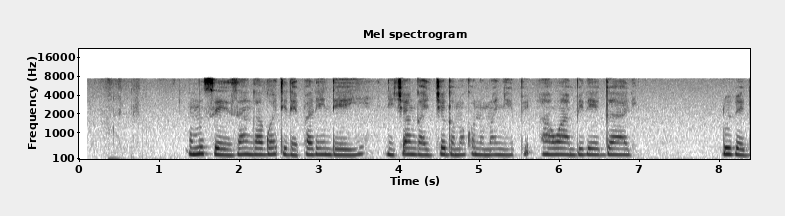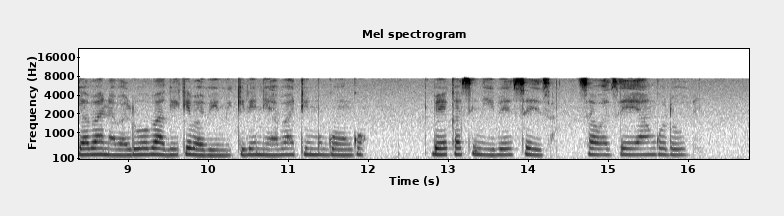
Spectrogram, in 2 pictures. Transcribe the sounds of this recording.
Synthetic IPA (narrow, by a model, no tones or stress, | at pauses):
omuse̞ːzaŋɡaːɡwaːtiɾepaleːndeːjinicaŋɡaɟeɡamako̞nomaɲipiawaːmbiɾe̞ɡaːli | luβeɡaːβaːnaβaliwo̞βaɡekeβaβiːmikiɾe̞niaβaːtimuɡo̞ːŋɡo̞ | βe̞kasiniβeːseːzḁ | sawazeːjaːŋɡo̞luβe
